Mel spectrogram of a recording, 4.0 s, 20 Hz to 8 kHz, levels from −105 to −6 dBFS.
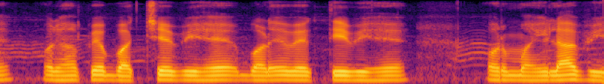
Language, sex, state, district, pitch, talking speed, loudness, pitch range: Hindi, male, Jharkhand, Ranchi, 120 Hz, 210 wpm, -20 LUFS, 115-125 Hz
